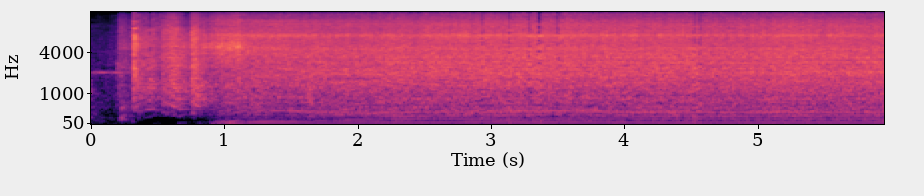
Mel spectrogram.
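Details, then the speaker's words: 2002 Honda Civic Si EP3 K20A3 after replacing a belt idler pulley whose bearings had failed, causing a rattle at 70 mph. Crank, catch, then smooth even idle, no rattle or chatter, pulley not wobbling. Normal accessory belt drive after repair. "all right we're looking good no more noise pulley down there night not wobbling or anything"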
